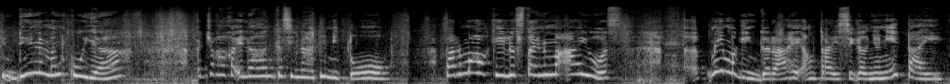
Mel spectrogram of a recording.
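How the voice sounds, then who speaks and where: A woman's voice: very high voice, very animated, normal speed, noisy background. An actress playing a hopeful, trusting young woman in a Filipino drama, with a Filipino accent. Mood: earnest, hopeful. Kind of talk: Filipino radio-style melodrama acting.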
